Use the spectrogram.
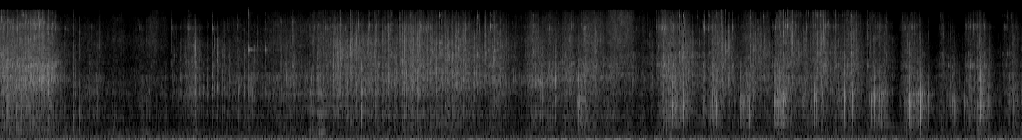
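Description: A long, hollow rain stick, apparently a cardboard tube painted with suns and dots with one end wrapped in mesh, is held in both hands and tilted and shaken so the loose filling inside cascades through it. A bright, hissing trickle rises and falls, breaking later into quick, crisp rattling bursts over a faint steady low hum.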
